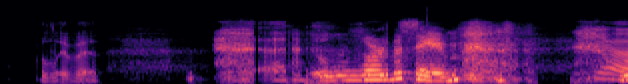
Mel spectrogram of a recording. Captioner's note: laughing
